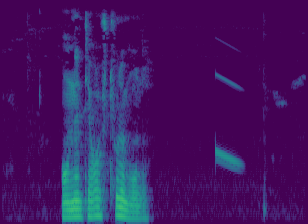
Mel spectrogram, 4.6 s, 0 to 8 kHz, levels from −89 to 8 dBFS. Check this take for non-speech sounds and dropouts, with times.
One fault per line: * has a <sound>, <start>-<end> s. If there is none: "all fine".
* has a chirp, 3.2-3.7 s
